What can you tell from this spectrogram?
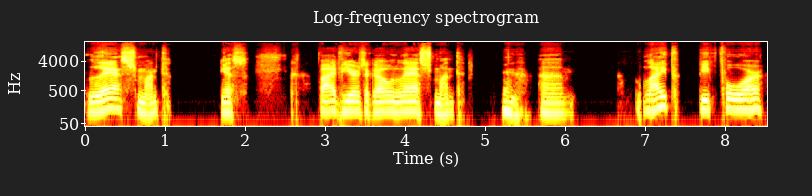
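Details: Aphasia five years after a stroke in an aphasia group member who finds speaking very difficult.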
